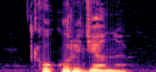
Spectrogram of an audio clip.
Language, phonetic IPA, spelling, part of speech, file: Polish, [ˌkukurɨˈd͡ʑãnɨ], kukurydziany, adjective, LL-Q809 (pol)-kukurydziany.wav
